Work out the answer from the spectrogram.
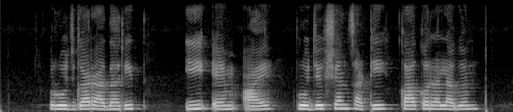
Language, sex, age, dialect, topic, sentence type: Marathi, female, 18-24, Varhadi, banking, question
